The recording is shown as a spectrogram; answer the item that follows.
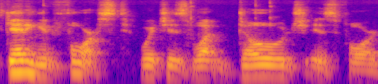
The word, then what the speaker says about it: DOGE: And it's getting enforced, which is what Doge is for. D-O-G-E, I guess, is pronounced Doge, not Dodge.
